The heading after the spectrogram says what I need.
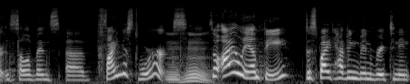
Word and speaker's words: Iolanthe: So this one has a name that I'm going to try to pronounce. Iolanthe. Did I do well? You got it right. Iolanthe.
